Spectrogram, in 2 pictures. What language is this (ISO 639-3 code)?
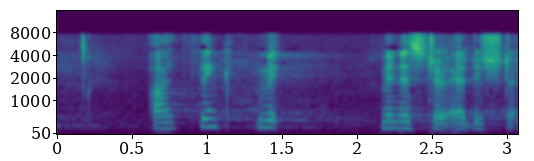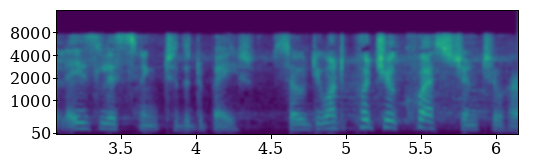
eng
